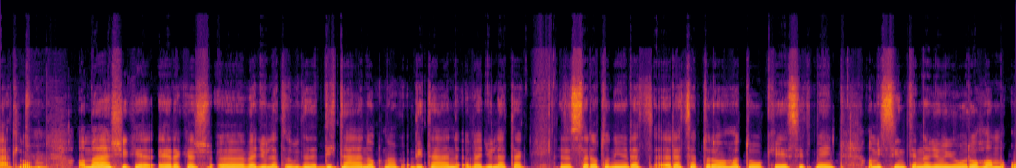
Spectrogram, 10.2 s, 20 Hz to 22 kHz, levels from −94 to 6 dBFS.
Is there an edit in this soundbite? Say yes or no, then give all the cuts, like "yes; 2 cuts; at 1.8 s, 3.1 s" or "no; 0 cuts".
no; 0 cuts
